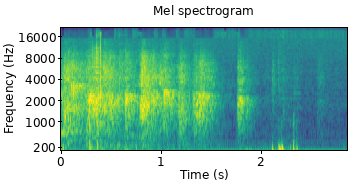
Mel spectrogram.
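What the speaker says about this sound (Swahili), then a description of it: "Pigia Yesu makofi" A church congregation clapping hands for Jesus, a burst of overlapping applause that fades out, followed by a few scattered individual claps.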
